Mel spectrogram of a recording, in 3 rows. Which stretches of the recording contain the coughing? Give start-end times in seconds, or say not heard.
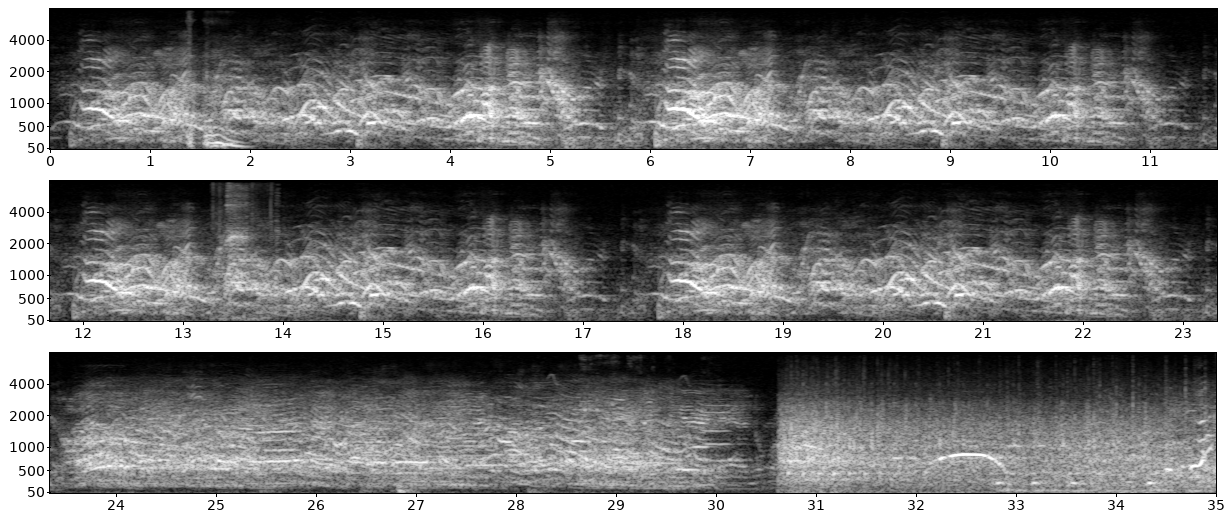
1.4-2.0, 13.2-14.0, 28.2-30.1.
